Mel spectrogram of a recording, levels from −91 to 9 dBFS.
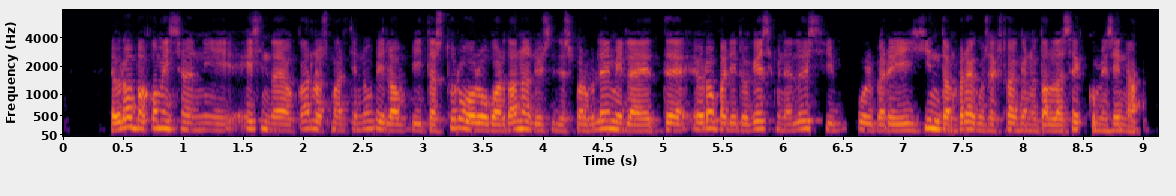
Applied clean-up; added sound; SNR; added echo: none; none; none; none.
